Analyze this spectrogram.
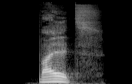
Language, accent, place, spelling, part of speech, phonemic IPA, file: German, Germany, Berlin, Walz, noun / proper noun, /valts/, De-Walz.ogg
- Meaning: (noun) journeyman years (time spent as a journeyman craftsman); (proper noun) a surname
